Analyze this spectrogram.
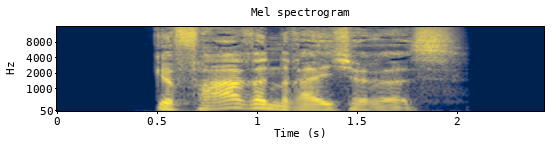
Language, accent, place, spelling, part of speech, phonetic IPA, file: German, Germany, Berlin, gefahrenreicheres, adjective, [ɡəˈfaːʁənˌʁaɪ̯çəʁəs], De-gefahrenreicheres.ogg
- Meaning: strong/mixed nominative/accusative neuter singular comparative degree of gefahrenreich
